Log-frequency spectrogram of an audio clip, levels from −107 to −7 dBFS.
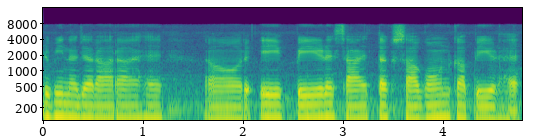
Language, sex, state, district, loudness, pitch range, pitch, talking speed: Hindi, male, Uttar Pradesh, Lalitpur, -17 LUFS, 105-115 Hz, 110 Hz, 160 wpm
